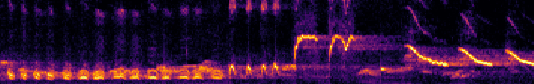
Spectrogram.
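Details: Competition-training song of a white-rumped shama: a rapid chattering series of mid-pitched notes, then clear, high, descending whistles repeated about three times.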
